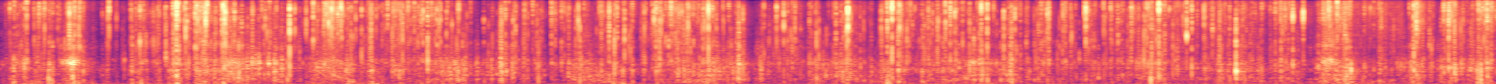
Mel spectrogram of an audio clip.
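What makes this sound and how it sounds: A cellophane-wrapped cardboard tea box is held in both hands while the plastic wrap is squeezed and crinkled with fingertips and nails. Dense, bright crackling and crinkling runs continuously, with sharp snaps scattered throughout and almost no low end.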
